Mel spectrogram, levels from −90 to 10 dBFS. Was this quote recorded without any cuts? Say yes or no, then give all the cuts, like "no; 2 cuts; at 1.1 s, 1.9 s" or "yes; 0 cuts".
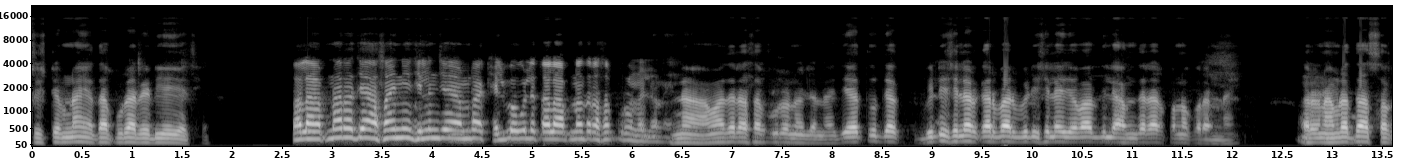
yes; 0 cuts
